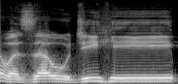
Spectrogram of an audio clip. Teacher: زا ہے، زا میں سیٹی ہوتی ہے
